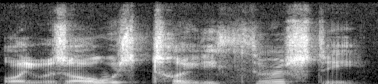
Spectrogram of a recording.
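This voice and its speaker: A man's voice: mid-range voice, big pitch swings, moderate pace, a bit bright, full character voice. A man voicing a feisty, very old rustic great-uncle, in a storybook reading. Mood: roguish relish. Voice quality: husky, whiny breath.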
